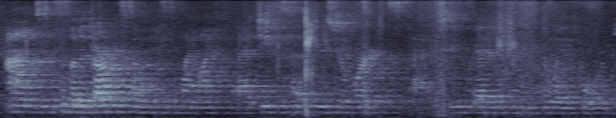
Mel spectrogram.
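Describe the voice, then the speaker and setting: A woman's voice: deep voice, flat delivery, a little fast, background noise. A woman in the audience asking a question, grateful and hesitant, with filler sounds. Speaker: audience member. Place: large church hall. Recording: distant, echoey church room.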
